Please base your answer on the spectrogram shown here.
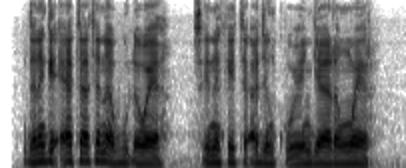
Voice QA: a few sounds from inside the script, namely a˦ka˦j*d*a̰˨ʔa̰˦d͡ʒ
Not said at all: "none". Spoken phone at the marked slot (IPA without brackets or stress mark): t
